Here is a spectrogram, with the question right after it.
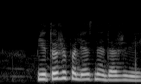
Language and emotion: Russian, neutral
